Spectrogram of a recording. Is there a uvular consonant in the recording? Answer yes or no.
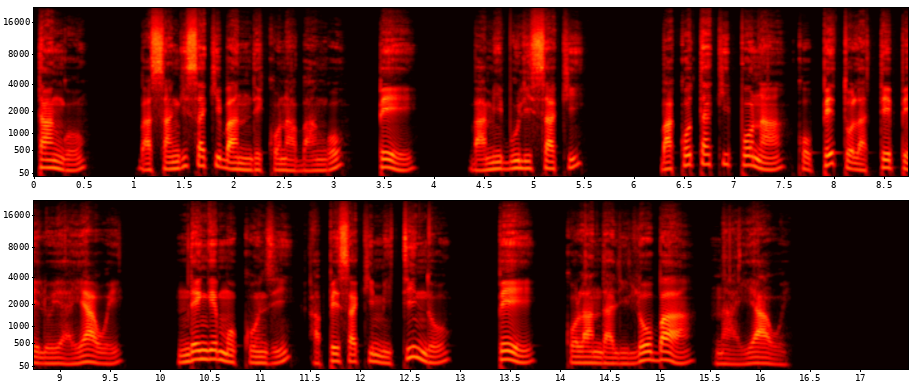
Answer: no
